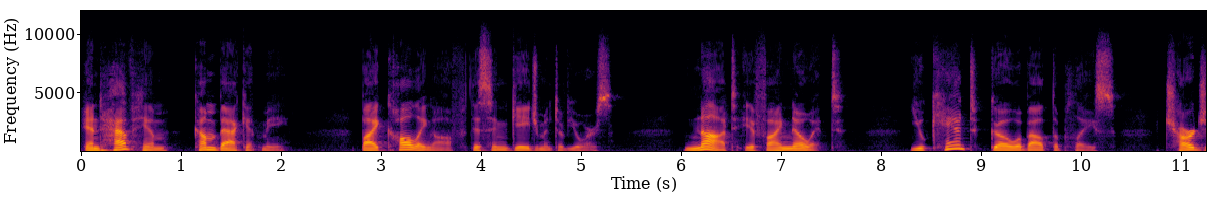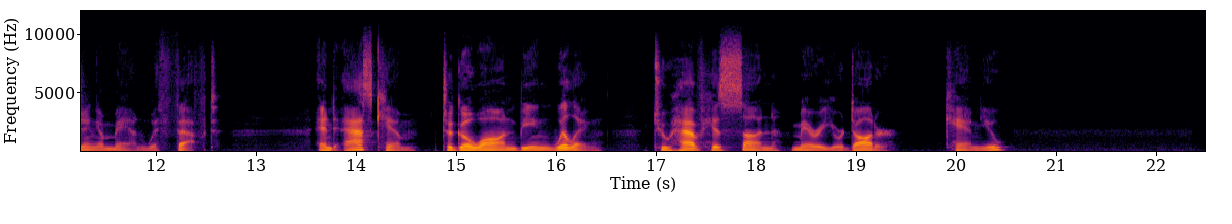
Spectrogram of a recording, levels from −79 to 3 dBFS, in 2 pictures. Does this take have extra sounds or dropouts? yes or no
no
